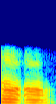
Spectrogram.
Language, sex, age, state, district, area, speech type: Assamese, female, 18-30, Assam, Dibrugarh, rural, conversation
